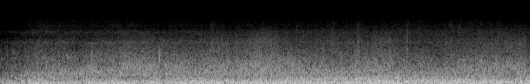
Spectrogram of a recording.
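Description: Wind rushing over the camera microphone of a mountain bike descending fast, mixed with the rumble of tyres rolling over a dirt trail. It grows louder in the first half-second and then holds steady.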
